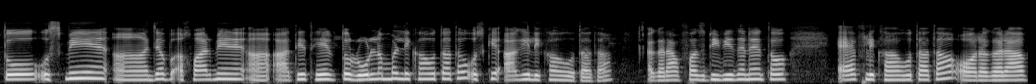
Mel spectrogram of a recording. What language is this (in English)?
Urdu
